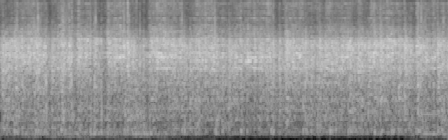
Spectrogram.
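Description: Large nagara kettle drums and a barrel drum beaten with sticks together in a loud, dense folk rhythm.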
